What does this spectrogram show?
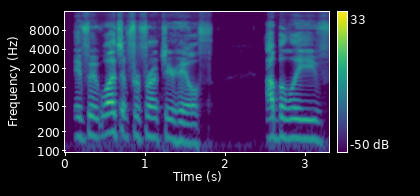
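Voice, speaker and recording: A man with a plain, everyday voice at a fairly high pitch speaks at a fairly slow pace with fairly even intonation on a very clean recording with a silent background. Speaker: peer support specialist. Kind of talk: testimony.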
